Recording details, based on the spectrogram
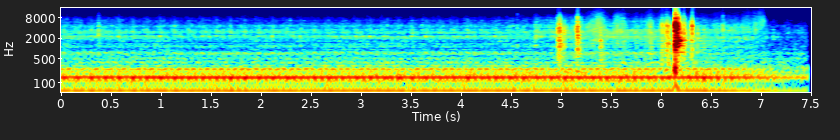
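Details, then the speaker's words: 1953 Sunbeam Alpine Mk 1 after nut-and-bolt restoration, cold start after sitting unfired for a while, aftermarket fuel-pump prime switch: steady, even low idle hum with no knocks or misses, one brief click. Normal cold idle, runs pretty smooth. "Okay, but actually it runs pretty s"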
